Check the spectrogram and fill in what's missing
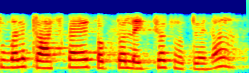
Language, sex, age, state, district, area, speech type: Marathi, female, 18-30, Maharashtra, Ratnagiri, rural, conversation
